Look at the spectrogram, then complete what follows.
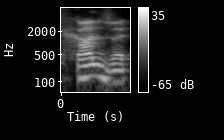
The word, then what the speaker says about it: Hanžek: uh, my surname is pronounced Hanžek, but that's okay.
